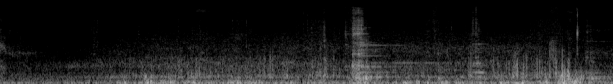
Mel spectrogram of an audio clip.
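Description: Wind buffeting the microphone as a low, uneven rumble, with a brief sharper sound about three and a half seconds in.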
